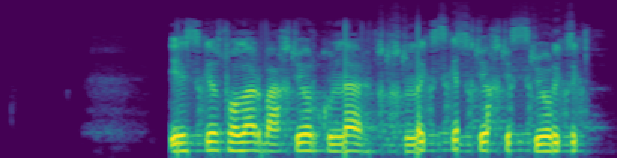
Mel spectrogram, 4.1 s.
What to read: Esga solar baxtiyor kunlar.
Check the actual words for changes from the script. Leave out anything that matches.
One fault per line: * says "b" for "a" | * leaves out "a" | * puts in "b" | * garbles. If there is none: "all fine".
* garbles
